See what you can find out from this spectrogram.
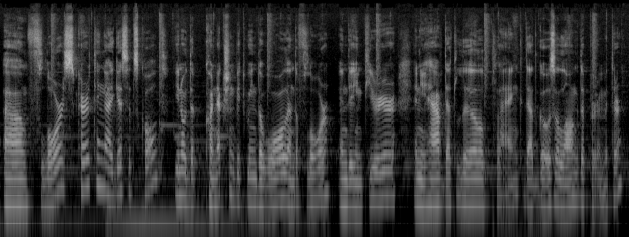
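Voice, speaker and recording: Gravelly-voiced man chatting on a livestream. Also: mid-range voice, darkish tone, soft background music. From Lithuania. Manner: halting, many fillers and restarts, reads chat aloud. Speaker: livestream host. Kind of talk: casual livestream chat.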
